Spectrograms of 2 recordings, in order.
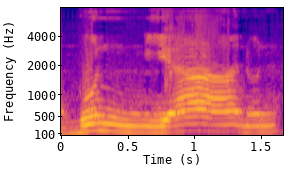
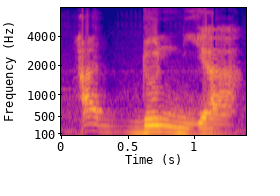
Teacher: Nun sakinah yang bertemu dengan salah satu huruf ini, baik waw maupun ya, tetap dapat dibaca dengan jelas. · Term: izhar wajib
